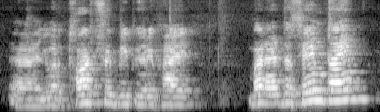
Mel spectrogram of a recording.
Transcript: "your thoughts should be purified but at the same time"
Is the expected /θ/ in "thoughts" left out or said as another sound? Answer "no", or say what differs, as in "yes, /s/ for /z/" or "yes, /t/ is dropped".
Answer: yes, /t/ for /θ/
